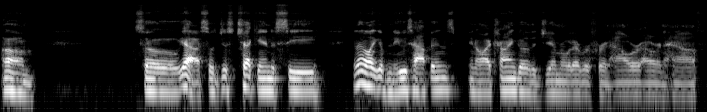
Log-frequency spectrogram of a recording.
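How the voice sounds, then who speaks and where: A normal speaking voice from a man with an American accent, fairly low in pitch, with ordinary pitch variation, big swings in loudness and a moderate pace. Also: very clean recording, silent background. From north central Montana. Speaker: sports journalist. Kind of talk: casual interview.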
